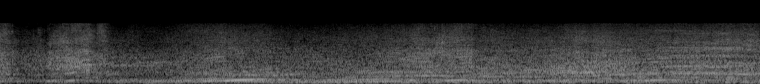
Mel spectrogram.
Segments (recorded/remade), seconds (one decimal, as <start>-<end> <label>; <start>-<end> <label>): 0.0-5.7 recorded; 5.7-6.3 remade; 6.3-7.6 recorded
